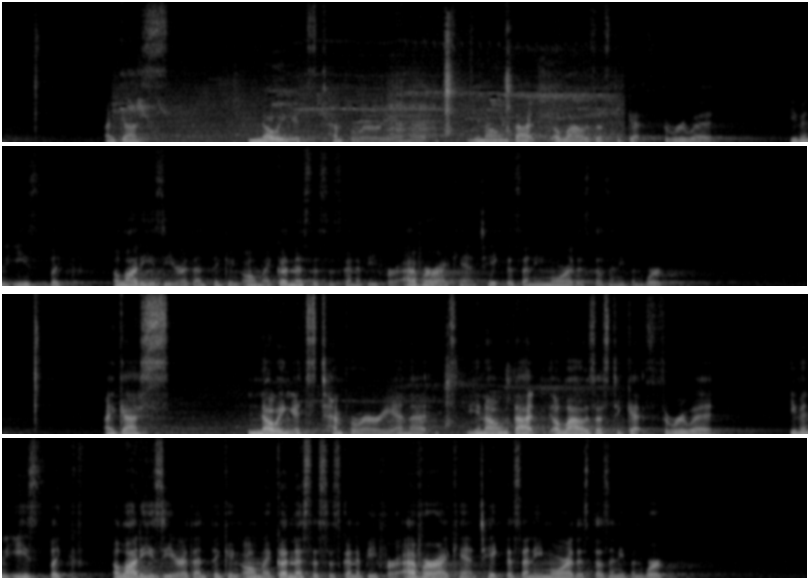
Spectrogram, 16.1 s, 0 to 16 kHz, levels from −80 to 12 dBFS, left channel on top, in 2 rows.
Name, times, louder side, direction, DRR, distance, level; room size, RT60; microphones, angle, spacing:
voice 1, 1.0-1.6 2.5-7.1 7.9-8.7 9.2-14.8, right 4 dB, 75° right, 17 dB, 0.6 m, -35 dB
sound 1, 1.1-6.2, left 9 dB, 75° left, 0.7 m, -49 dB
28.5 x 22.0 x 8.3 m, 2.2 s
head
